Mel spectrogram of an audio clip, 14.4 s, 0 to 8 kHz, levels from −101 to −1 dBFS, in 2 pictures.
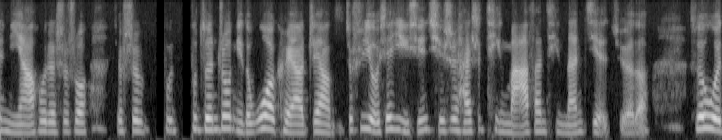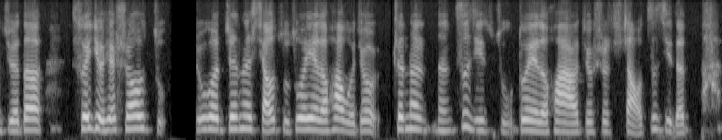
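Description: At 1.56 to 1.64 s and again at 1.82 to 1.90 s, then for a longer stretch from 8.92 to 9.18 s, the quiet background between speech, already about 44 dB below the loud parts, gets swapped for a flat, featureless hiss. It drops by about 9, 20 and 12 dB respectively. That's comfort noise in place of the background, likely the sender's discontinuous transmission cutting out and the receiver filling in synthetic noise. The audio also has nothing above 8 kHz, which fits G.722 at 64 kbps.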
